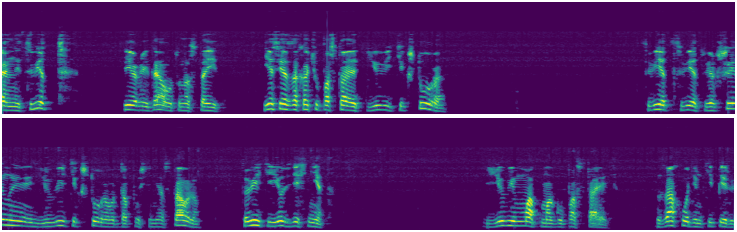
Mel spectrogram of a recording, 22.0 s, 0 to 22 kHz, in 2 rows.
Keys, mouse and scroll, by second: 4.1-12.1 drag, 14.0-16.7 drag, 17.4-19.6 drag.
